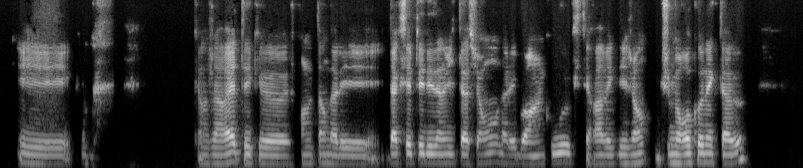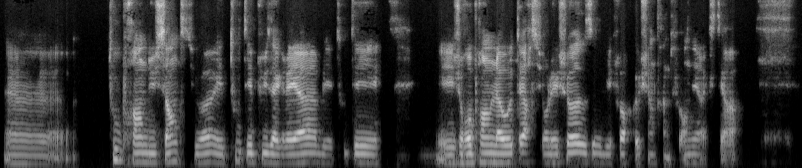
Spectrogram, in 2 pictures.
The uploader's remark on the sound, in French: Nous avons enregistré en novembre 2023 à distance.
